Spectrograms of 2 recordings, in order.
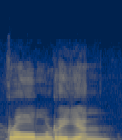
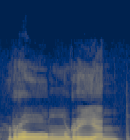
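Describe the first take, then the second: No difference in how they are said.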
